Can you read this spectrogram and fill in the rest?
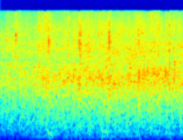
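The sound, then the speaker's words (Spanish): Steady applause from a crowd for the guest Paco Devotion, a dense continuous patter of many hands clapping at an even level throughout, with no voices standing out. “me cortas los aplausos, me cortas, todo.”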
